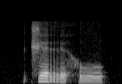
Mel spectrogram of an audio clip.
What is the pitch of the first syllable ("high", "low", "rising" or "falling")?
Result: high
